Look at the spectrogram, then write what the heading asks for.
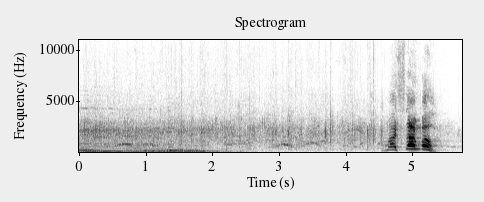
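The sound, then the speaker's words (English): A church audience claps hands during a sermon in a dense, sustained burst of applause, with scattered voices and a few loud shouts rising above the clapping near the end. “I need at least 100 of you. Clap your hands right now.”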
